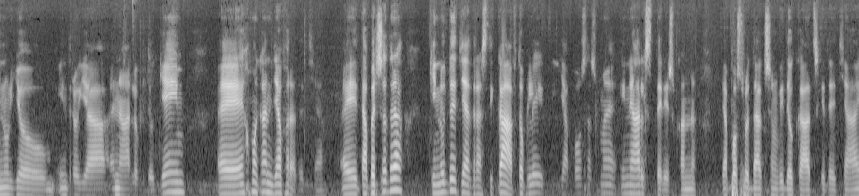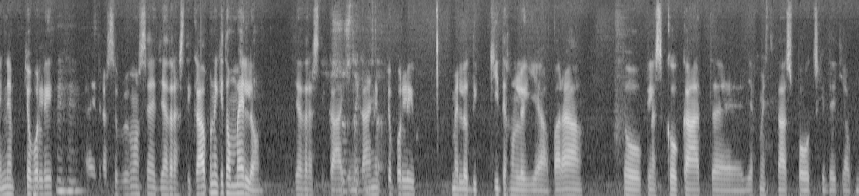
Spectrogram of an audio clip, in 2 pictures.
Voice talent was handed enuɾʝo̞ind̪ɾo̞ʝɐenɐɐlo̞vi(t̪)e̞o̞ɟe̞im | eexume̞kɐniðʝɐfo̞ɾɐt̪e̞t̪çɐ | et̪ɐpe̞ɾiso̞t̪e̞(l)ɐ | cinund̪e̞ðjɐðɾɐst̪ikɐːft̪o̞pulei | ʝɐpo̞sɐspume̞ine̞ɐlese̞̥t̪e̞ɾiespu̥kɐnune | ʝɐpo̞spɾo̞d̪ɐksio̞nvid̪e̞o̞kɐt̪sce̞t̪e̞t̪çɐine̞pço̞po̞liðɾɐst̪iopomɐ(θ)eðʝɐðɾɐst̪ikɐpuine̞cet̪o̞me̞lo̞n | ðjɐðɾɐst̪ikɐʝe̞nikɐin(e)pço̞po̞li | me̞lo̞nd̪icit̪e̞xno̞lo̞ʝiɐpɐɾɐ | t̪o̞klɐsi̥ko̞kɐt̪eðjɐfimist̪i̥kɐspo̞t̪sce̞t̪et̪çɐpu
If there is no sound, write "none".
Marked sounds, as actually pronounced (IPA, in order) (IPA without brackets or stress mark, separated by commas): d̪, ɾ, s, e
